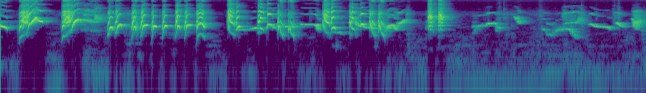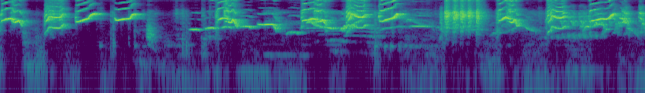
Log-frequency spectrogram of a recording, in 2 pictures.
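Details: Oriental magpie-robin of the kacer kawin variety used as a master song, rough material to provoke rivals: fast rattling series at the start, then varied whistled upslurs, mimicry-like chips and harsh buzzes, continuous and loud.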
